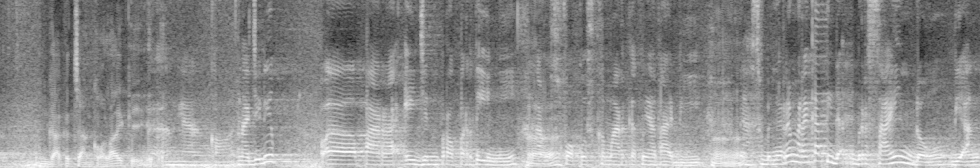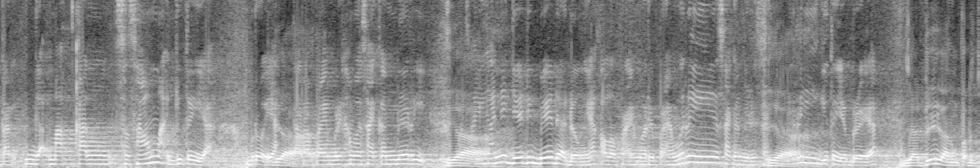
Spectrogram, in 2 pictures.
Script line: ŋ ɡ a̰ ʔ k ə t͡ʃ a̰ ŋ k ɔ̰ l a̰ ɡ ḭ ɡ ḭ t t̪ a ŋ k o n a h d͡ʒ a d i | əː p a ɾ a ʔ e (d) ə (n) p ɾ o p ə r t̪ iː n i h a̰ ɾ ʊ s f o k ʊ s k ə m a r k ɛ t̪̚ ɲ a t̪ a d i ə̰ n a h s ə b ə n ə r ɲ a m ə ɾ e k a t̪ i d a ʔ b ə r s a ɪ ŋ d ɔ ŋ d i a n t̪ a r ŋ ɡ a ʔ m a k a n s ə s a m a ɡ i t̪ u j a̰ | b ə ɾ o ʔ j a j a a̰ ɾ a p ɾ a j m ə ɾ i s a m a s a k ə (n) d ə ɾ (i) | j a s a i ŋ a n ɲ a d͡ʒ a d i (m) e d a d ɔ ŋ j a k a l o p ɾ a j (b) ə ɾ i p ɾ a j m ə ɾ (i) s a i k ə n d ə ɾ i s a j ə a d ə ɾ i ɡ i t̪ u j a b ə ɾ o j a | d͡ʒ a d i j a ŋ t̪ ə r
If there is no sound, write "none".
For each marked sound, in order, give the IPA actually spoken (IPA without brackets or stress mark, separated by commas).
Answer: d͡ʒ, n, n, i, b, m, i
